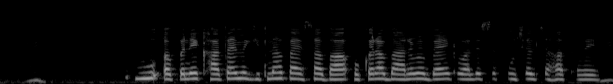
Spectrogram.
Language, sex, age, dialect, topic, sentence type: Bhojpuri, female, 18-24, Western, banking, question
